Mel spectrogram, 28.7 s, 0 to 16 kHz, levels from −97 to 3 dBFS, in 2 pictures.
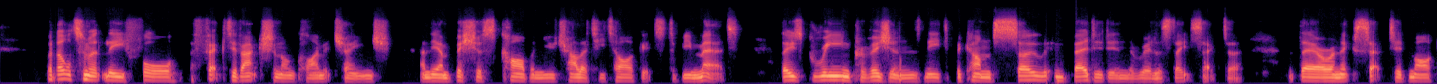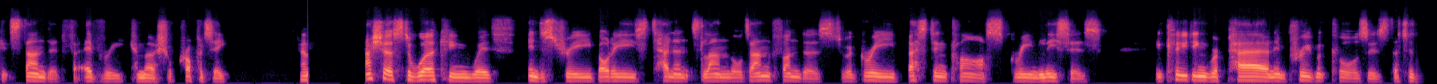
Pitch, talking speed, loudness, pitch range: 110 Hz, 135 wpm, -26 LUFS, 100-120 Hz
